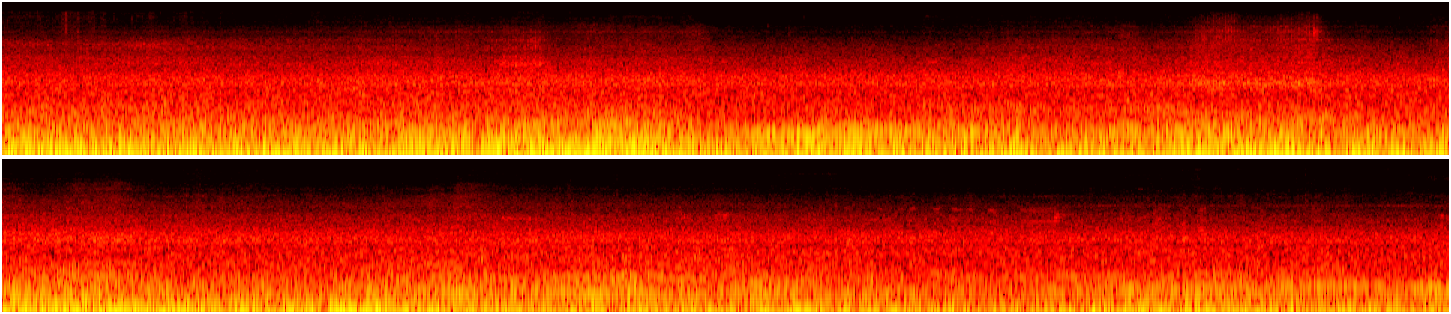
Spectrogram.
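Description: Steady city traffic rumble: cars and buses passing on a busy street, a continuous low hum with no single standout event.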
